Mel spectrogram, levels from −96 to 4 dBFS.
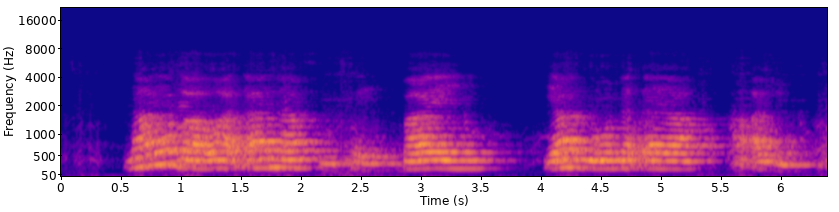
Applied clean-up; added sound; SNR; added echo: neural separator model SepFormer DNS4.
